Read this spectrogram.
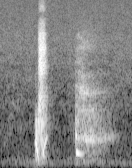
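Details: Adult with seasonal allergies, sneezing all day, during an intense sneezing fit: a single sharp, hissing sneeze burst followed by a short voiced exhale.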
